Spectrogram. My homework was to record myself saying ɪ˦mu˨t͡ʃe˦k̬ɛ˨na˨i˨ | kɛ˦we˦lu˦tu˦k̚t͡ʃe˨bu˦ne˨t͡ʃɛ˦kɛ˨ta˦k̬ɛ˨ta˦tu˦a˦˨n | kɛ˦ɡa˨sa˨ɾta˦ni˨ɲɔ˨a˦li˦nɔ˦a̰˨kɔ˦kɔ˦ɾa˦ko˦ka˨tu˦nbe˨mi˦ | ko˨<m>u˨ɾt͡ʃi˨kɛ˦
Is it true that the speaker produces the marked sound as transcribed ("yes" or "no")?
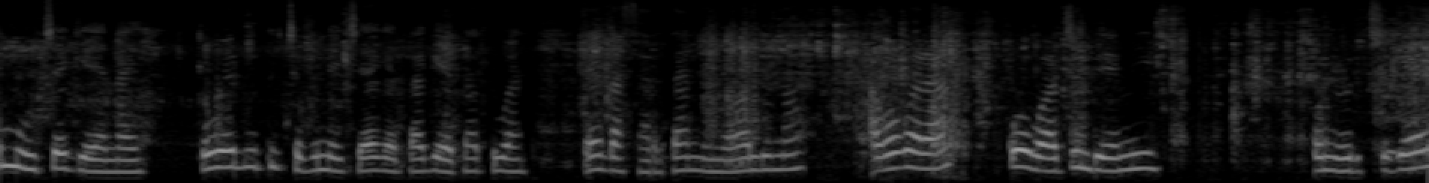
no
